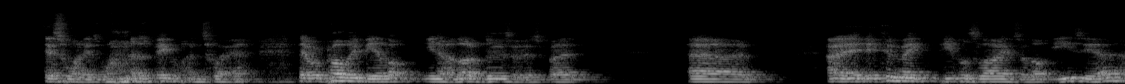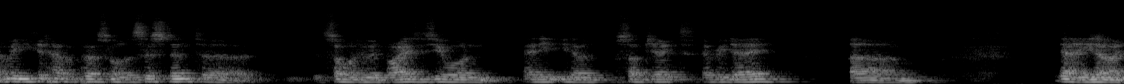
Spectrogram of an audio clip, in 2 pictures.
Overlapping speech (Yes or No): No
